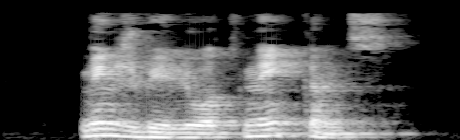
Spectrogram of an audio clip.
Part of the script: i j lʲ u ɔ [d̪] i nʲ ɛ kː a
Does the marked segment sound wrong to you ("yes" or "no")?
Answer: yes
